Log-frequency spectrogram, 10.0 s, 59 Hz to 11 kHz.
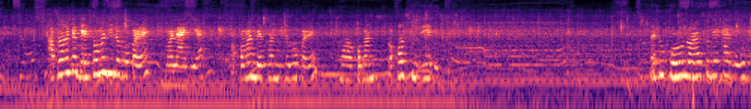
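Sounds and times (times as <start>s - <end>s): food sizzling in hot oil: 0.0s - 10.0s.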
